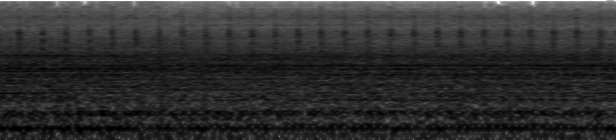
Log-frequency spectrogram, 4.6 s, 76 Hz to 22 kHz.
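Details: 2007 BMW E60 LCI N52K at idle: fast light sharp ticking, about six or seven a second, like valve lifter tick; owner reports it mostly went away after switching from 5W40 to 0W30/5W30 oil.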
